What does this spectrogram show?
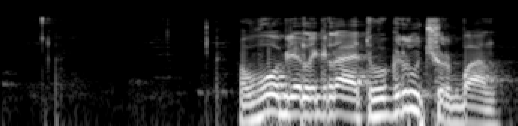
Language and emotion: Russian, angry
